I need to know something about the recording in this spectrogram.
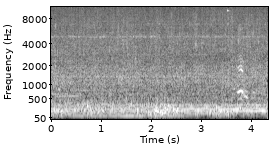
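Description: Motorboat engine running steadily under way: a low, even hum under a steady rush of wind and water.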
